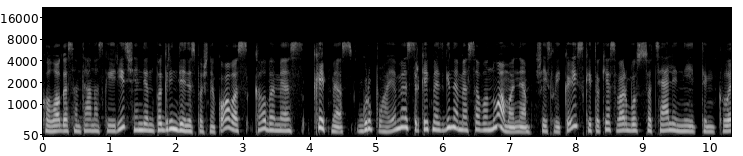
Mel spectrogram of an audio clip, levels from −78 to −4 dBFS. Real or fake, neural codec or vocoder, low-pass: real; none; 7.2 kHz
